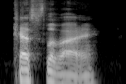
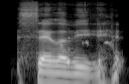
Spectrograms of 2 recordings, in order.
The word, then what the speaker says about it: c'est la vie: Dog, it's c'est la vie. – No, I took French, all right, for 3 years. I know for a fact that c'est la vie is correctly pronounced qu'est-ce la vie, all right? – If you're right, then you're right.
